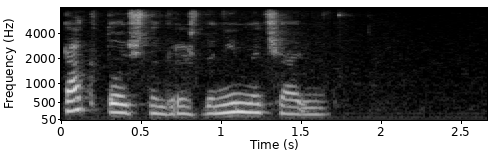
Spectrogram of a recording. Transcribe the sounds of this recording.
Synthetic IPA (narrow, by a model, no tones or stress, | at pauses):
t̪akt̪ot͡ɕnəɡɾəʐd̪ɐnʲinːɐt͡ɕalʲnʲɪk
